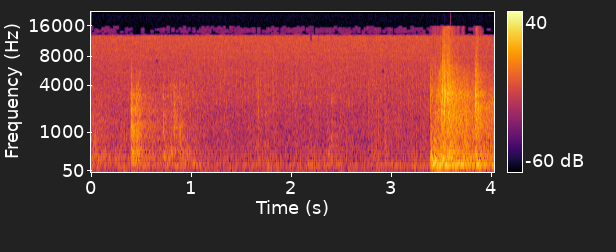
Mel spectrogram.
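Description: A door shuts.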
